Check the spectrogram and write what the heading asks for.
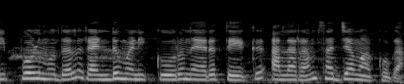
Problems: background sounds at intervals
